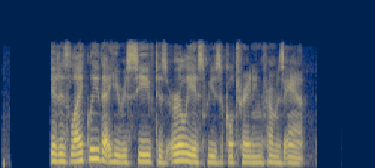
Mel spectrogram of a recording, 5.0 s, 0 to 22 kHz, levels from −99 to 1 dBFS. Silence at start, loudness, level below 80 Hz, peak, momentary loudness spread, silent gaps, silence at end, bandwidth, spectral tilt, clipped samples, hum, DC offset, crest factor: 0.7 s; -19 LUFS; -58 dBFS; -2 dBFS; 8 LU; none; 0.95 s; 8.4 kHz; -5.5 dB/octave; under 0.1%; none; under 0.1%; 18 dB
